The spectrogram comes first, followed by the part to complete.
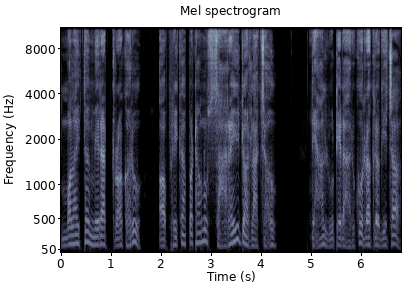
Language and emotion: Nepali, fearful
